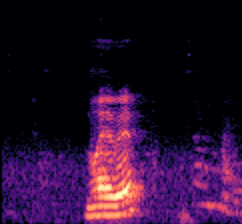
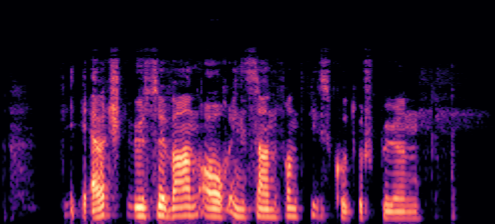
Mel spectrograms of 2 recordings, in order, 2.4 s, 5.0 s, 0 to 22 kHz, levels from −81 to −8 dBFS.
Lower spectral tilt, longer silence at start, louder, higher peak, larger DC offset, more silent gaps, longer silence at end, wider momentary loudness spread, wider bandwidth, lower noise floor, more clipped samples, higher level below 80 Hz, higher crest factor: first, -8 dB/octave vs -6 dB/octave; first, 0.85 s vs 0.7 s; first, -15 LUFS vs -18 LUFS; about the same, -2 dBFS vs 0 dBFS; neither; neither; second, 0.15 s vs 0.8 s; first, 26 LU vs 15 LU; first, 10.5 kHz vs 7.8 kHz; about the same, -52 dBFS vs -54 dBFS; neither; about the same, -58 dBFS vs -62 dBFS; about the same, 16 dB vs 18 dB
